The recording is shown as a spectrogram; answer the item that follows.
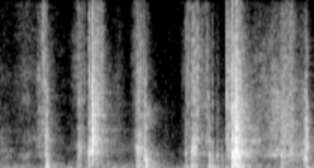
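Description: A deck of cards being shuffled by hand: a quick run of papery swishes and flicks, loudest about one and a half seconds in.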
